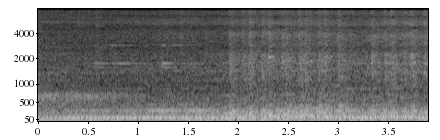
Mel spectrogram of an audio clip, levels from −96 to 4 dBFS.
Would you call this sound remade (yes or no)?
no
